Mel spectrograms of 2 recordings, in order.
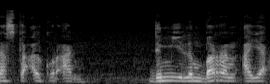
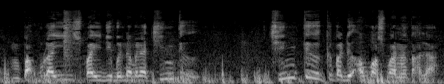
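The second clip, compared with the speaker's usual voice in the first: normal talking voice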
